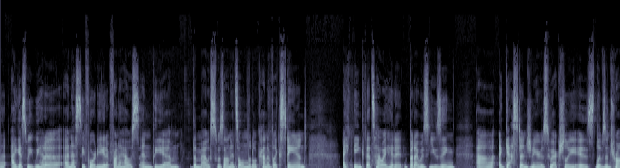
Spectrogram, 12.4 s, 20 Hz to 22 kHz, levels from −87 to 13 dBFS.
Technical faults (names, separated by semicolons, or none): none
